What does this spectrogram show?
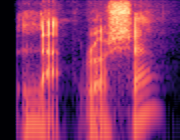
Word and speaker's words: La Rochelle: Is that how you pronounce it? Anybody? La Rochelle. Oui. Perfect. Thank you.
